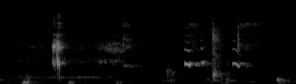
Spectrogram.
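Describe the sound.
A voice imitates a baby's whimper: a few short, breathy whining sounds with soft snuffly breaths between them, fairly quiet, with no words spoken.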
